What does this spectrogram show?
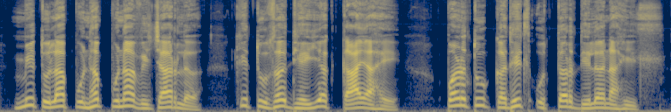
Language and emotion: Marathi, neutral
